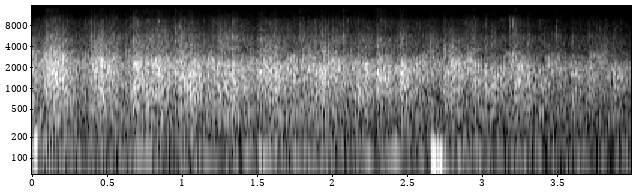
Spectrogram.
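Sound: audience applauding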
